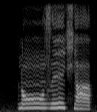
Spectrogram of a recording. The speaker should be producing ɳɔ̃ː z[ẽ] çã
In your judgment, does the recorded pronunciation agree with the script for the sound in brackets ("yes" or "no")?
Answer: yes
